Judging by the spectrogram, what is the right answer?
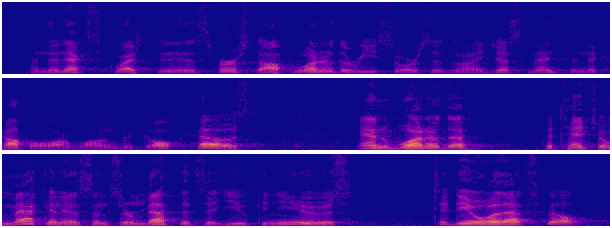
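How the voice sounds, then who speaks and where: A man with a normal speaking voice and a fairly high pitch talks at a moderate pace, his pitch variation ordinary and his loudness swinging widely. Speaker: professor and environmental toxicologist. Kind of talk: club talk. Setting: club meeting with microphone.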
